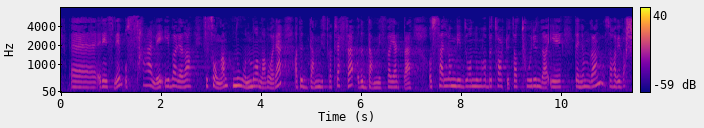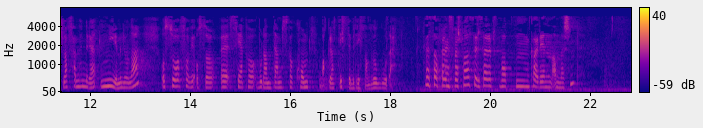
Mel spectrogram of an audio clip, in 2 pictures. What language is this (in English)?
Norwegian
